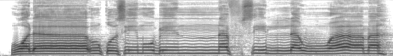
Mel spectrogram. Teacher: ولا کے اوپر بھی چھوٹی مد ہے، کھینچ کے پڑھیں گے، اقسم، قاف پر قلقلہ ہوگا، بالنفس اللوامہ، نون مشدد ہے، غنہ ہوگا، باز ناک میں جائے گی۔ لوامہ، یہاں پر واو پر ہونٹ گول ہوں گے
